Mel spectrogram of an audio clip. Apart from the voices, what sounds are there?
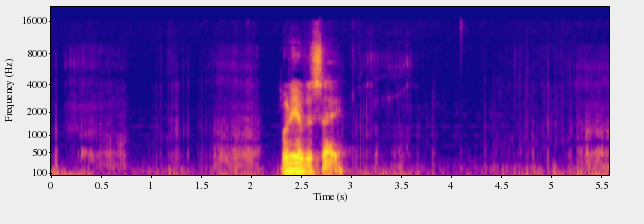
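cat purring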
